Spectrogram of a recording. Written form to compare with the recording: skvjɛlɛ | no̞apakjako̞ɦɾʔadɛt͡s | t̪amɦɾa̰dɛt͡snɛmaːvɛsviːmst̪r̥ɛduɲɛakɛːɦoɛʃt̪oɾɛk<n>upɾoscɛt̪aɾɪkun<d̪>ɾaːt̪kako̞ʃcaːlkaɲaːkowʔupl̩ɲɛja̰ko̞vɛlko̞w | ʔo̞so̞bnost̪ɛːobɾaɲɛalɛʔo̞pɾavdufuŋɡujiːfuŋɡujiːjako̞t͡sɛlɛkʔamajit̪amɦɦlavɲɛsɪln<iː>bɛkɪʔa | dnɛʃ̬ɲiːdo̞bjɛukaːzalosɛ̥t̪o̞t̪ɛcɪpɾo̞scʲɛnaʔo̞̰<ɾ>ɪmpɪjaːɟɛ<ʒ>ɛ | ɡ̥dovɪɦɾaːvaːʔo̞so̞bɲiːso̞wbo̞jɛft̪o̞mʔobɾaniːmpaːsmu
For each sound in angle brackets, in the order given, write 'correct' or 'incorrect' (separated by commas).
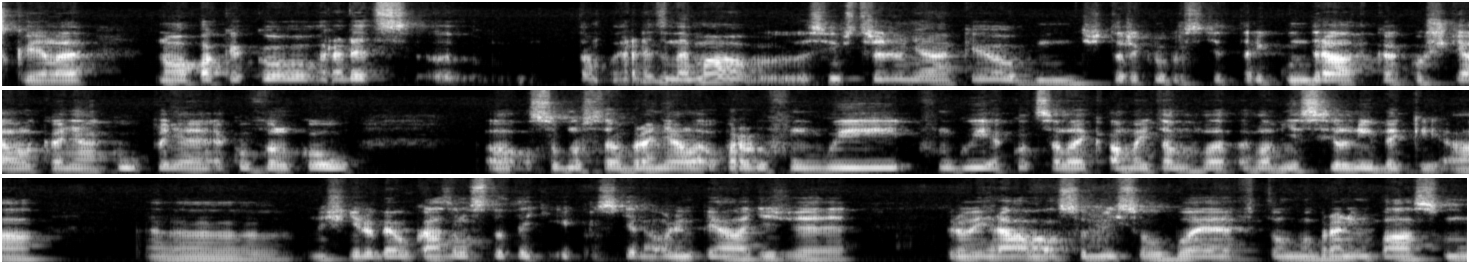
correct, correct, correct, incorrect, correct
